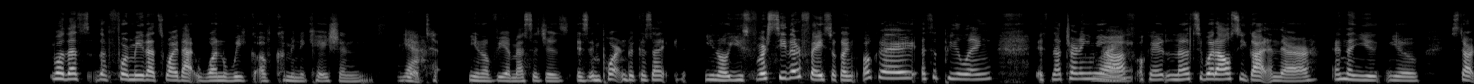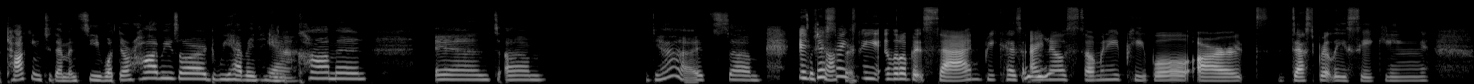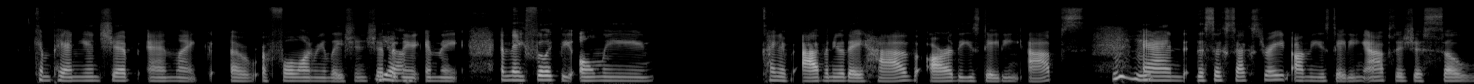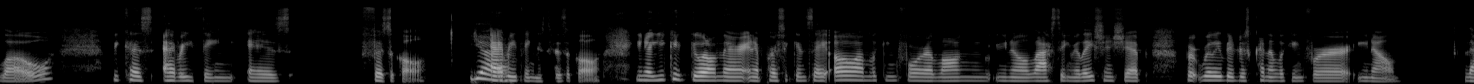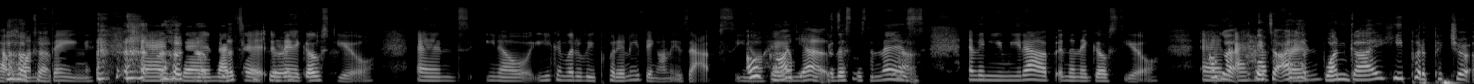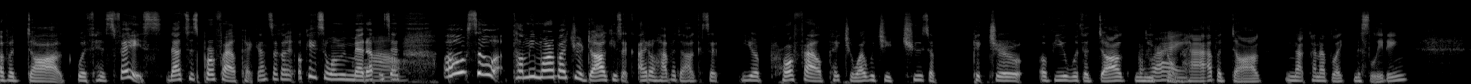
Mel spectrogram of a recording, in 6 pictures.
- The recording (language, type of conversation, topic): English, unstructured, What check-in rhythm feels right without being clingy in long-distance relationships?
- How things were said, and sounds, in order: tapping; chuckle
